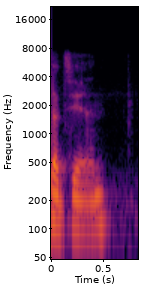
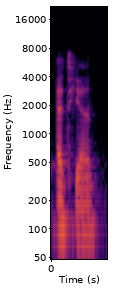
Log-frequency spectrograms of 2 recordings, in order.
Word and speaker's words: Etienne: Jets go Travis Etienne. I think I pronounced his name wrong. But no, I think you had it, Etienne.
